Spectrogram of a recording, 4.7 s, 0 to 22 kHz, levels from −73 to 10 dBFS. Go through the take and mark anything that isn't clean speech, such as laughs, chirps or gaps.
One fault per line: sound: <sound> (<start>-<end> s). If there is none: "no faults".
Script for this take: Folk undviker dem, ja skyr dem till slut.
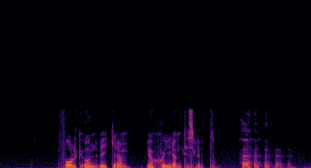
sound: laugh (3.6-4.5 s)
